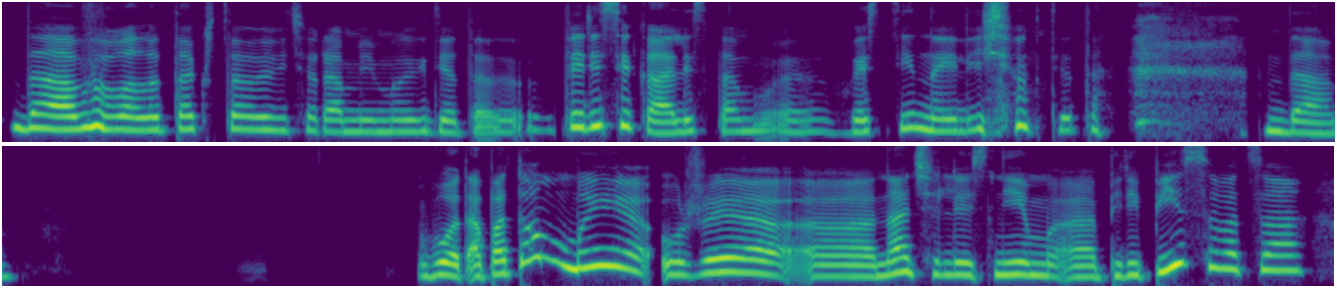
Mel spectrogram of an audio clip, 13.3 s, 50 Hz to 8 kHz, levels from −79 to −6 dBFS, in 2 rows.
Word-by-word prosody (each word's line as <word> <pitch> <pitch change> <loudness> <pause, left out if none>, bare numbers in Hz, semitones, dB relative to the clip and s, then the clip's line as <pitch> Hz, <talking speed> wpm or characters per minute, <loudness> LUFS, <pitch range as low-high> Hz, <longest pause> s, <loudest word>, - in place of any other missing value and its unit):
да, 255 -3 +4
бывало 240 -4 +3
так, 245 +2 -4
что 245 -1 -4
вечерами 220 -3 -4
мы 205 +1 -5
где-то, 180 - -7 0.2
пересекались 275 - 0
там, 210 0 -8
э, 200 +1 -11
в 180 - -23
гостиной 220 +3 -3
или 210 +2 -7
ещё 295 +4 -1
где-то. 225 -1 -11 0.8
Да. 190 -4 -4 2.1
Вот, 200 0 +3
а 190 - +3
потом 365 - +2
мы 345 -2 +5
уже, 245 +3 +4
а, 195 -1 -1
начали 225 -1 +1
с 190 -2 -9
ним, 220 -1 +1
а, 185 -1 -2
переписываться. 295 - +1
225 Hz, 120 wpm, -23 LUFS, 200-260 Hz, 2.1 s, мы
